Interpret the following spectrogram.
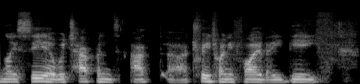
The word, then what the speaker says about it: Nicaea: So around 35 minutes in, you will hear him say the Council of Nice. And I went and checked the book. It actually says that's what it says. But I believe that that's a misprint in the book, because I think it's the Council of Nicaea, which happened at 325 AD.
